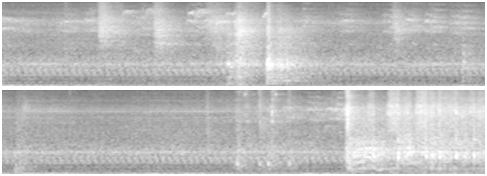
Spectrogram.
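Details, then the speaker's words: Ford XA Falcon long parked outside, hot coil fitted. Engine catches in uneven bursts, stumbles and chops between them, then picks up. Fuel starvation from an empty carb float bowl; distributor cap also suspect. "it wasn't a very good distributor cap either I might have to Chang it out and see if that's in better but the flood B was empty"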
